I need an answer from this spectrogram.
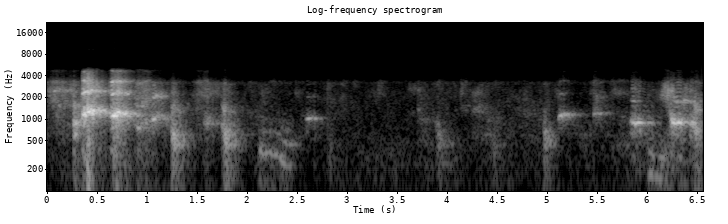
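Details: Puppies crying for their parents: a burst of loud, harsh yelping cries at the start, then a quiet gap, then short thin whines and a final louder whimpering cry.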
